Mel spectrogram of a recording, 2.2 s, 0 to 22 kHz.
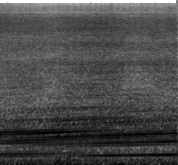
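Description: Bajaj Pulsar NS200 motorcycle engine pulling hard at steady high revs, a loud, close, continuous droning tone with no break.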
